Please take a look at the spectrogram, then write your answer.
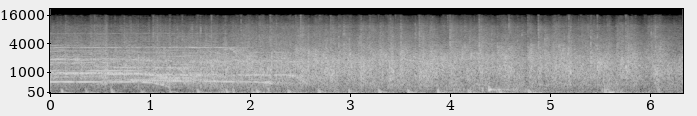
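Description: An audience breaks into sustained applause, dense rapid clapping holding steady and loud for several seconds with a faint tonal hum fading early on.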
